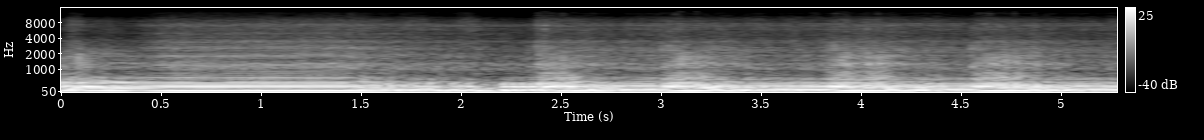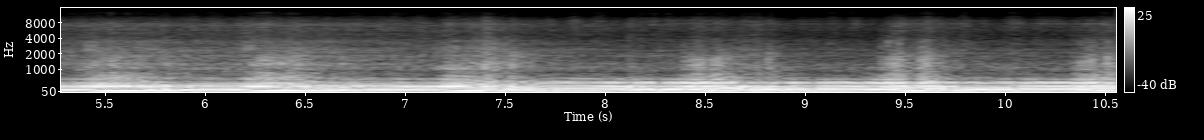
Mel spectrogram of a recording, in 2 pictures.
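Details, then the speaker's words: 2004 Suzuki DRZ400S after sitting, carb cleaned with new fuel screw o-ring, on choke with idle raised: revs hang and drop slowly with irregular pops and backfires, running very lean. "Sounds even worse. You hear that hanging idle and backfiring? It means it's running really lean."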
